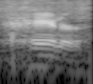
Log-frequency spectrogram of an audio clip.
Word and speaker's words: Hanner: Hanner. Hanner. Kind of like Tanner. Like Tanner.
